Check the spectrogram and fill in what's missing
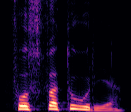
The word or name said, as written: fosfaturia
